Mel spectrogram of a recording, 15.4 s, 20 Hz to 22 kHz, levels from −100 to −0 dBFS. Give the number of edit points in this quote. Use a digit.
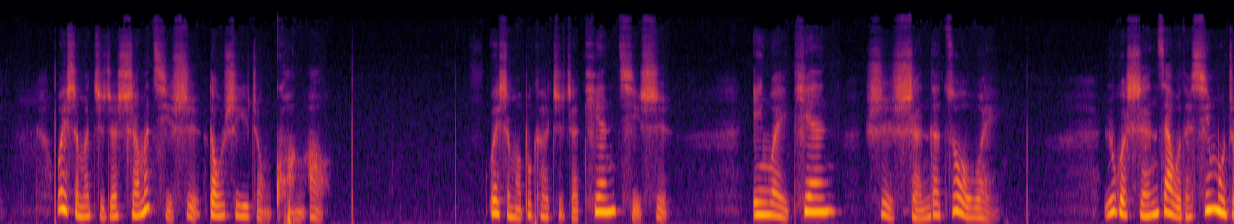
1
